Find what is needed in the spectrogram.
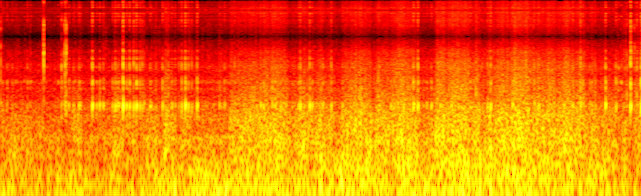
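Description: Rattle and road rumble of a bike-share bicycle being ridden over city pavement, picked up close by a handlebar-mounted camera, with frequent small clicks from the bike and mount over bumps. The noise grows a little louder about two seconds in.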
